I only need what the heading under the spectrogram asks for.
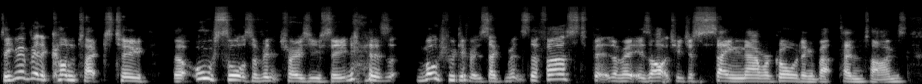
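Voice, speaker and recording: A man's voice: fairly high pitch, expressive, moderate pace, few pauses, no room sound. Chatty male podcast co-host, dry sound. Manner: chatty, laughs at own slips. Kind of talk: casual podcast commentary.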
